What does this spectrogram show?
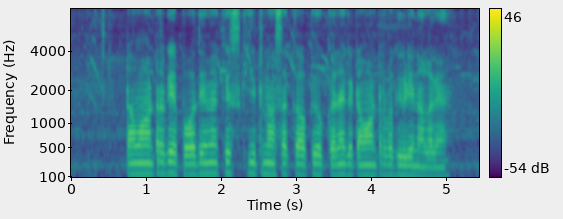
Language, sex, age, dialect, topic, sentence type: Hindi, male, 18-24, Kanauji Braj Bhasha, agriculture, question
